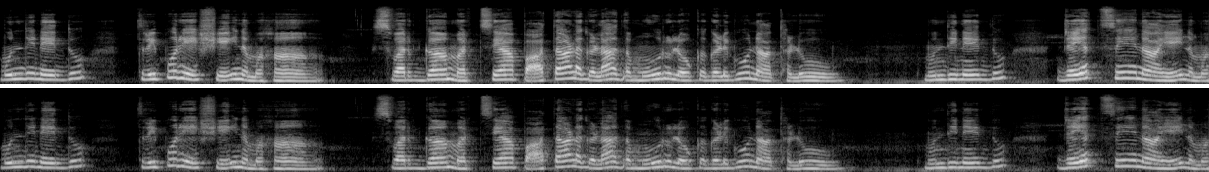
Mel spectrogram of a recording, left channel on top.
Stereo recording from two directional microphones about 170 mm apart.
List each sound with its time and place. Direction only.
0.0 s speech: 25° left (ahead or behind)
9.2 s speech: 25° left (ahead or behind)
